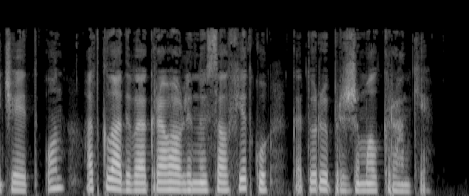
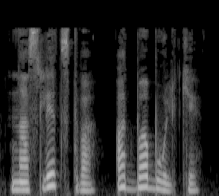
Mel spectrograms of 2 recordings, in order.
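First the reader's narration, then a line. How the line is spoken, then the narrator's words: Calm. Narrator (Russian): спокойно говорит Симонова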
